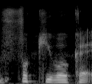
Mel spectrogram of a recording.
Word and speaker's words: Fukuoka: And then there is obviously World Championships happening in Fukuoka in Japan.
